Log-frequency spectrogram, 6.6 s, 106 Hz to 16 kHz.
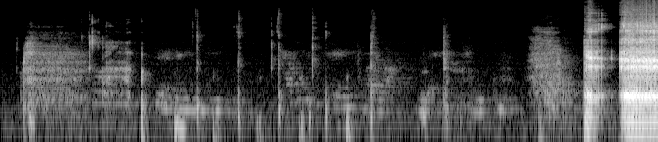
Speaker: This is going to be my first burp video in 4 months, at least.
